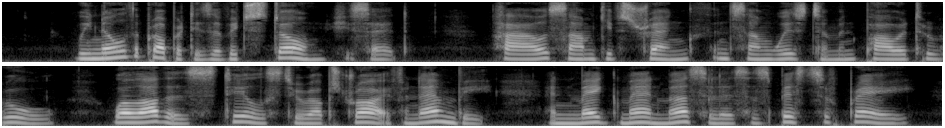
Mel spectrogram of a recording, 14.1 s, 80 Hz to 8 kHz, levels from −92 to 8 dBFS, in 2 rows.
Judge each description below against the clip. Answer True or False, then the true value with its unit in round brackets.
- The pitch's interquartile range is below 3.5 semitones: True (2.8 semitones)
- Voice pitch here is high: True (195 Hz)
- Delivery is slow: False (155 wpm)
